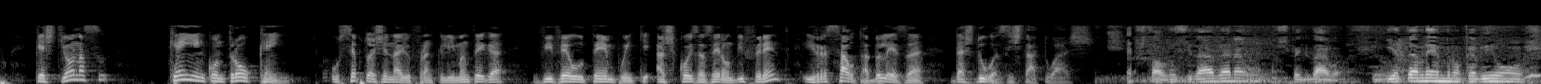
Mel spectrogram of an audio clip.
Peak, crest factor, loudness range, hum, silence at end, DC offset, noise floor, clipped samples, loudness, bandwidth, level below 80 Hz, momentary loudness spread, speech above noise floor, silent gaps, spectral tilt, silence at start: -4 dBFS; 18 dB; 4 LU; none; 0 s; under 0.1%; -62 dBFS; under 0.1%; -21 LUFS; 6.6 kHz; -40 dBFS; 14 LU; 41 dB; none; -7 dB/octave; 0 s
